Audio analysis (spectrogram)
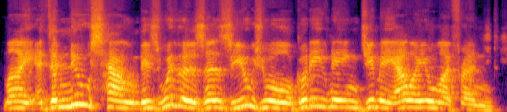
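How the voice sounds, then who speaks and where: A man with a Sheffield accent whose voice sits high for a man. He co-hosts a live-stream show and rambles through a chatty, loose opening. He swears casually and never hurries to the point. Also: animated, normal speed, a little mellow. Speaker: co-host.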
